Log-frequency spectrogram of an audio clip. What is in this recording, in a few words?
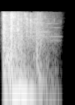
beat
